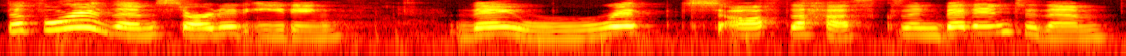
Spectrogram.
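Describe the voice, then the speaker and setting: A woman with a fairly high voice reads a storybook aloud for children. Her delivery is expressive and animated, with dramatic pauses for emphasis. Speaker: teacher reading a storybook aloud. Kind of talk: animated children's read-aloud with casual asides.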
